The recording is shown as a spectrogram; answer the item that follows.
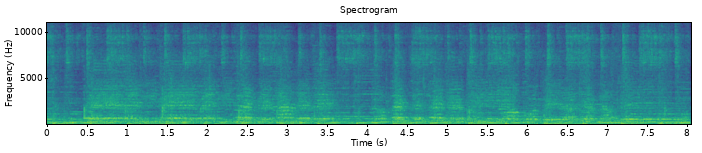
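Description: A folk choir of many voices singing a Christmas song, accompanied by strummed guitars and other plucked string instruments, with hand clapping keeping the beat.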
